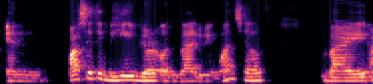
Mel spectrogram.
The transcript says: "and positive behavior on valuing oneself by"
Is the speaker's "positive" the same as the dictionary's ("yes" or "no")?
no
